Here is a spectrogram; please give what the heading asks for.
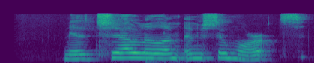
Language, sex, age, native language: Icelandic, female, 10, Icelandic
